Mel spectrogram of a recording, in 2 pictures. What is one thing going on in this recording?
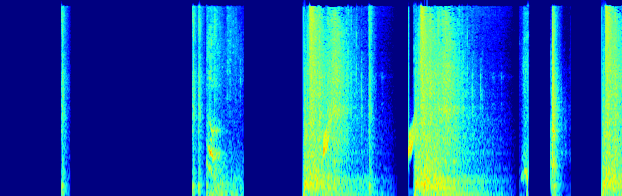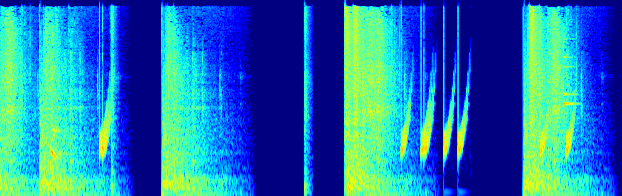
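Game bombs explode with loud booming blasts, over and over.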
